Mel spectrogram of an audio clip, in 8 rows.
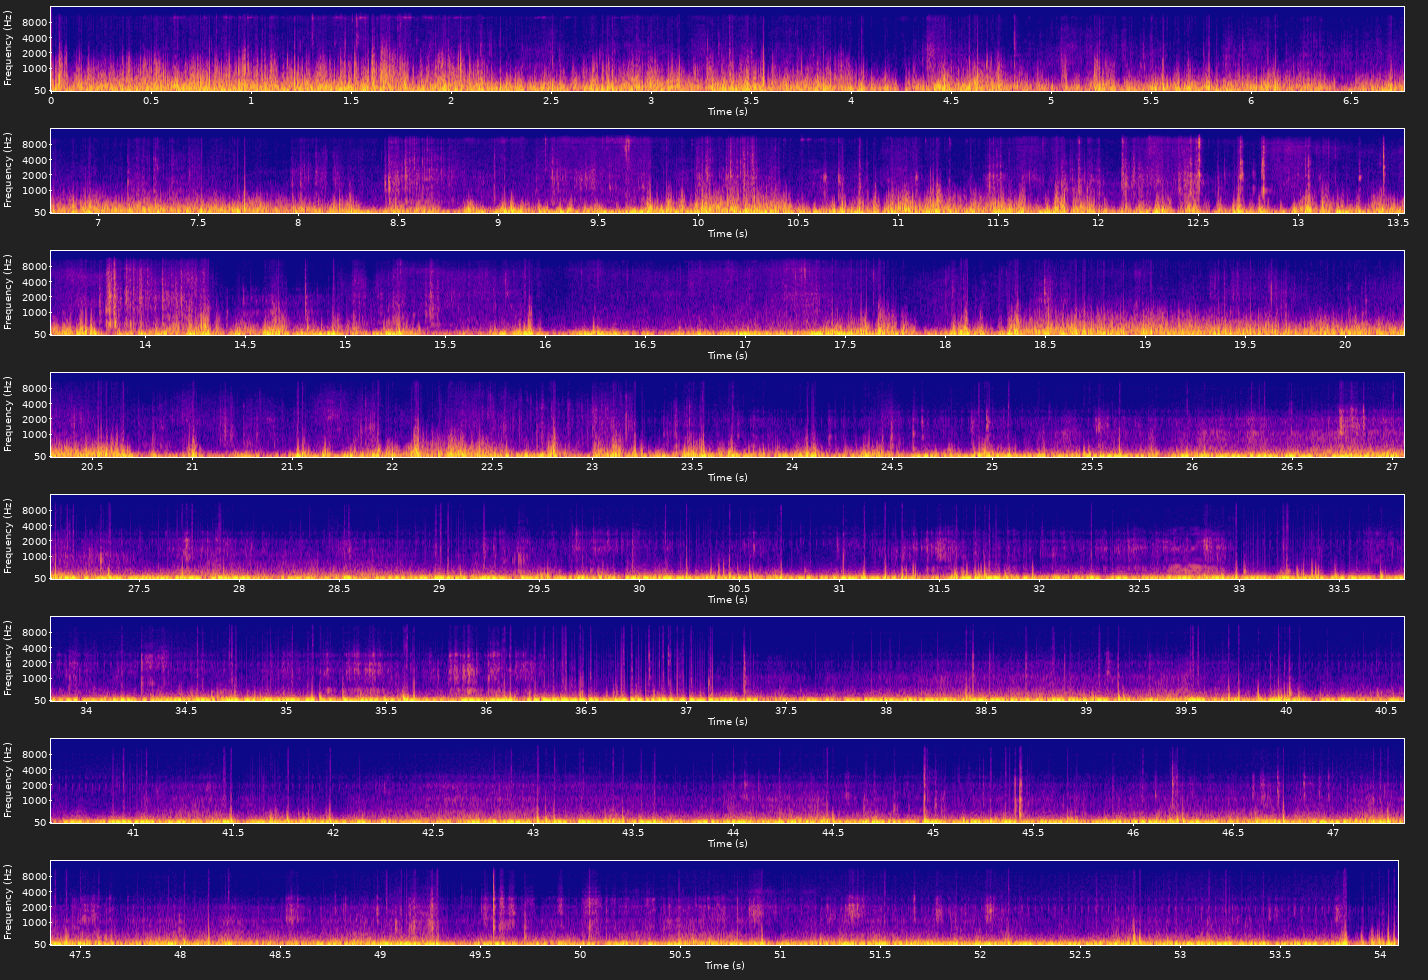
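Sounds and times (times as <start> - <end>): wind buffeting microphone: 0.0 - 54.0
rustles through tall grass: 15.0 - 23.2
short crackles and clicks: 22.4 - 37.5.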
